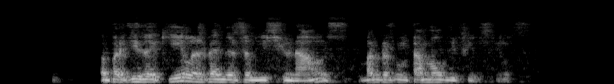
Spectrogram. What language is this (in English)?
Catalan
